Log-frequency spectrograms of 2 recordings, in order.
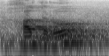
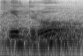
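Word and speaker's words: خضر: Kalau ini k d ra dibacanya bisa tiga macam. bisa khadru atau khidru atau khodiru donnya kasrah.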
